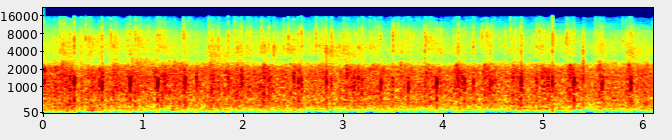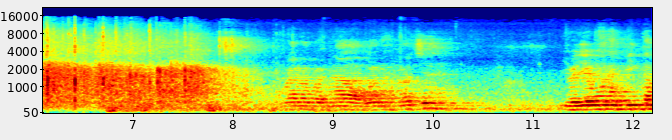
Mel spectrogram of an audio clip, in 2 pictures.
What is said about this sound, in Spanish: les pido un fuerte aplauso para recibir al homenajeado de la 10ª edición del Festival de La Palma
